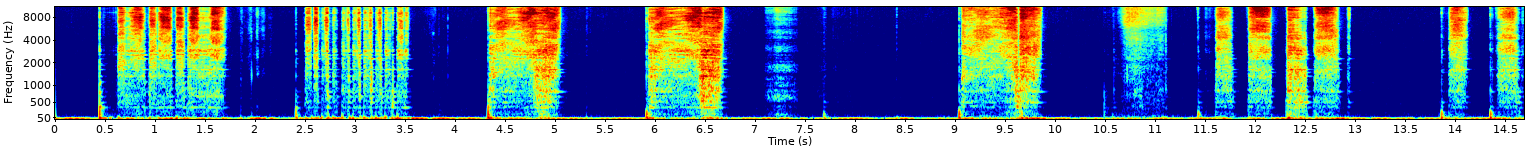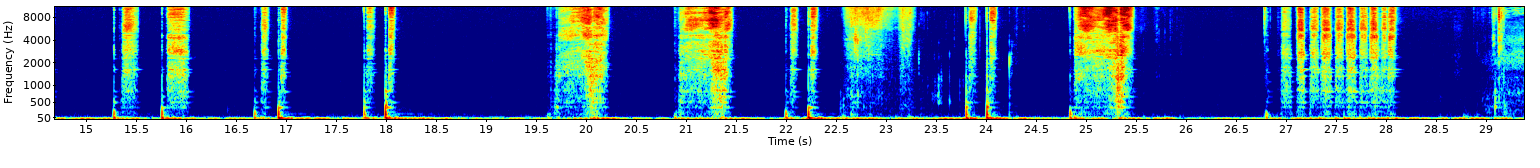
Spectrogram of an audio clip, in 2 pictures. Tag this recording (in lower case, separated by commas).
domestic sounds, writing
